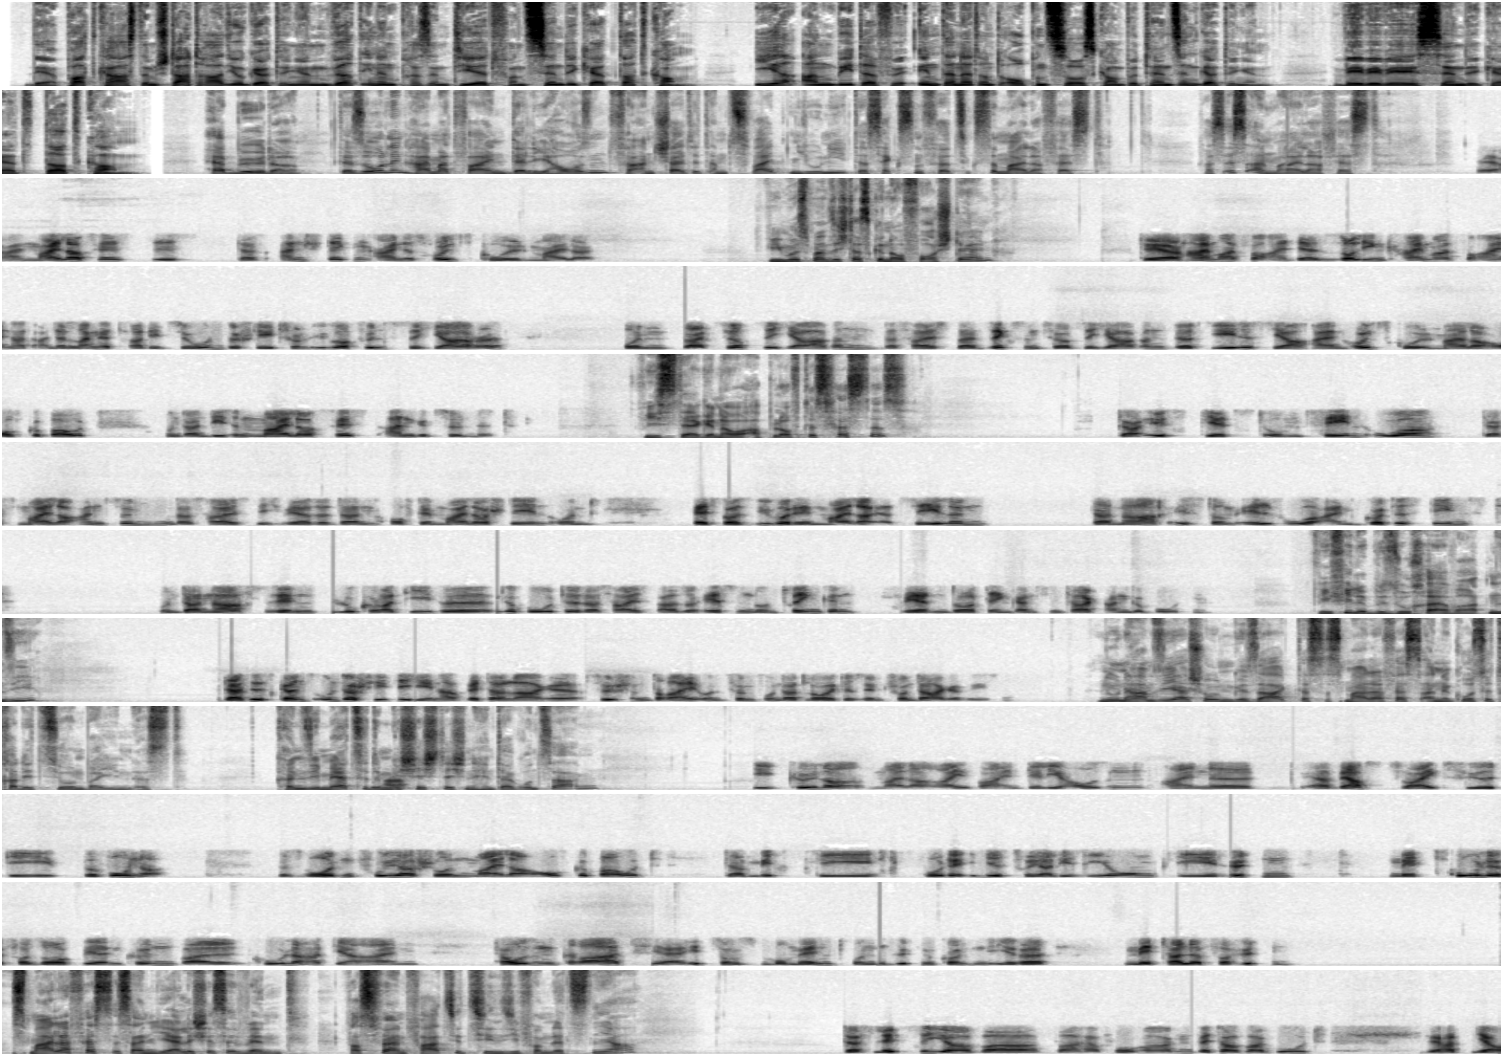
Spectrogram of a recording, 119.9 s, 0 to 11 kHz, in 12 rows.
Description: Interview_Meilerfest_on-playout.mp3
